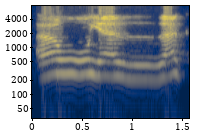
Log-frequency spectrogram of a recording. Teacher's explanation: zal yang pertama alir sedikit, tahan tapi mengalir suaranya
